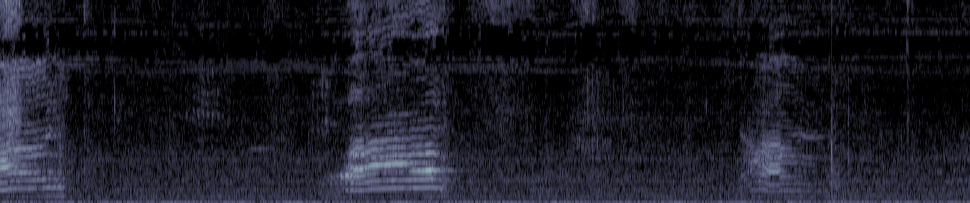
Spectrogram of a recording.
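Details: A tom cat meows three times over seven seconds: a brief clipped opening note, a strong descending meow in the middle, and a shorter wavering one near the end, over a low background rumble.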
